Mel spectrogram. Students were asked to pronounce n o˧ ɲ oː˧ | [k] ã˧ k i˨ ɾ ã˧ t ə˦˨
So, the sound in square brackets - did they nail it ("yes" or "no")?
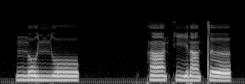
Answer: yes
